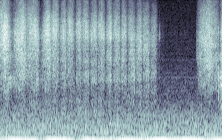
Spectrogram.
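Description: Long acrylic nails trace and rake lines through a thin layer of orange bath bomb powder spread on a flat grey tray. Quick, bright, gritty scratching strokes repeat about three times a second, stop for a brief silent gap, then start again. A steady low hum runs underneath throughout.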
